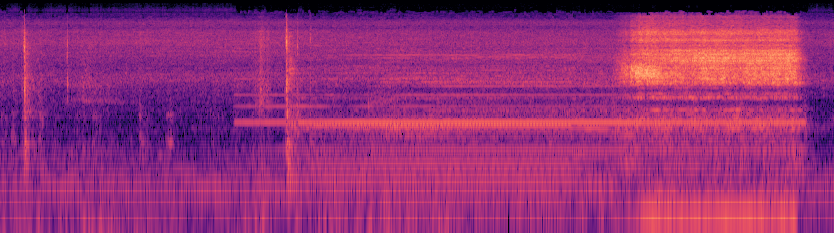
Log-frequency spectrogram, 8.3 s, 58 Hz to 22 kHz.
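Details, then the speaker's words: Arctic Cat 650 ATV parked about two years, after carburetor cleaning: thin steady electric whine for a few seconds, then a louder hum as the electric fuel pump runs normally. "Yep, I heard the pump run that time. But anyway, the pump is running."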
